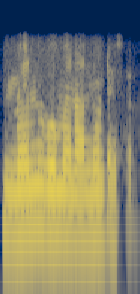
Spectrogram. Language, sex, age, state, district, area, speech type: Telugu, male, 18-30, Telangana, Sangareddy, urban, conversation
